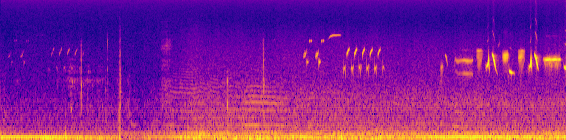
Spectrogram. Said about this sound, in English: Here's sage sparrow number three.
